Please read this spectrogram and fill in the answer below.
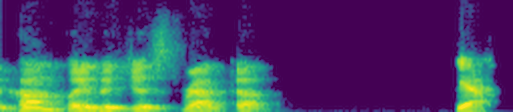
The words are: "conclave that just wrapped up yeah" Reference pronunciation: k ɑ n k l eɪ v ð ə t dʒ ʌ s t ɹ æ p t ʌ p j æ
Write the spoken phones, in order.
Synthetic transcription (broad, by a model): k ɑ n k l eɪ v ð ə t dʒ ʌ s t ɹ æ p t ʌ p j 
